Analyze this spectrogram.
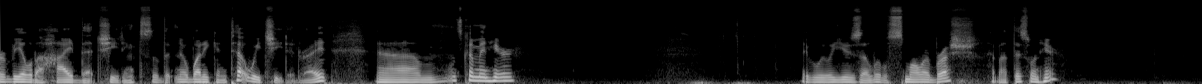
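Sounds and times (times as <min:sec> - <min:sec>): low room noise: 0:00.0 - 0:12.0
faint computer clicks: 0:07.1 - 0:07.9.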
